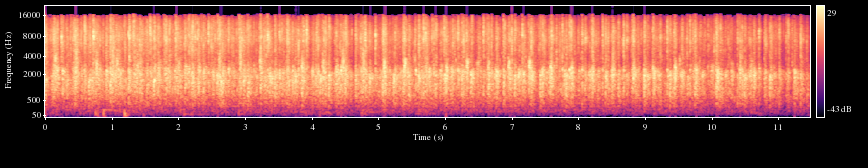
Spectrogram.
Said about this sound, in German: Großen Applaus für die zwei.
